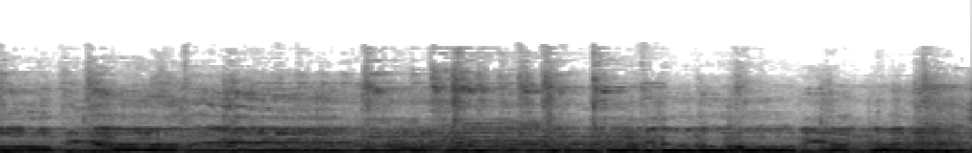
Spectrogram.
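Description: Live music: a man singing a Greek song to acoustic guitar with band accompaniment.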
